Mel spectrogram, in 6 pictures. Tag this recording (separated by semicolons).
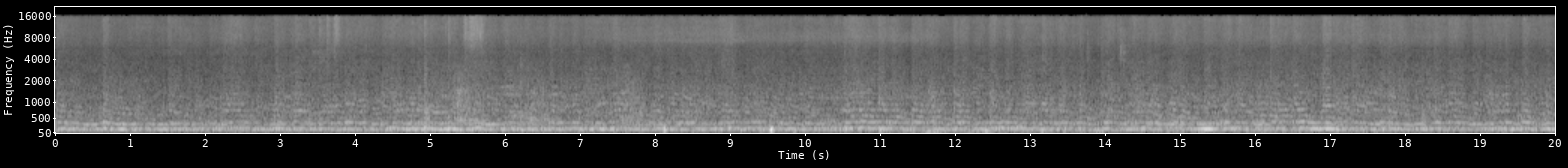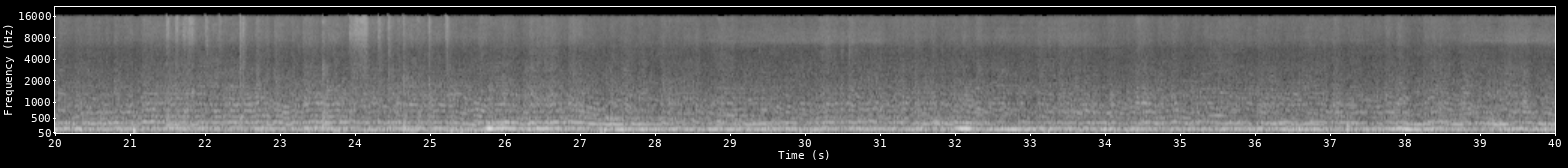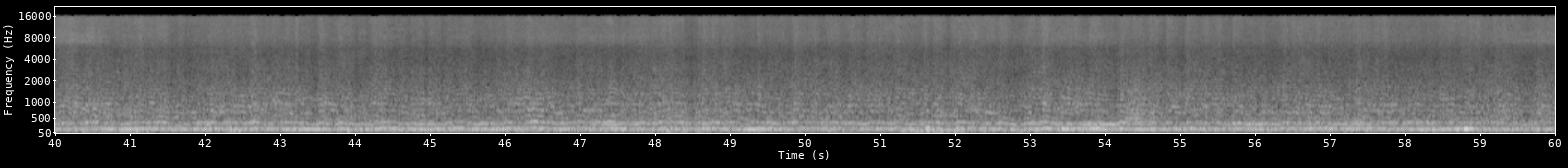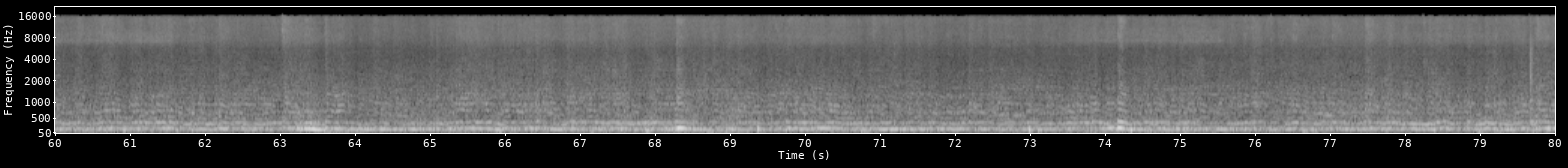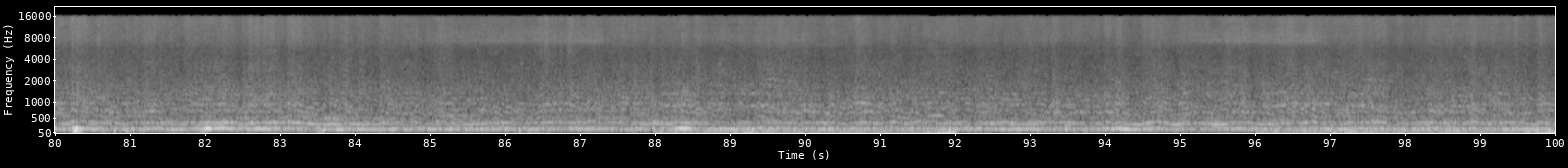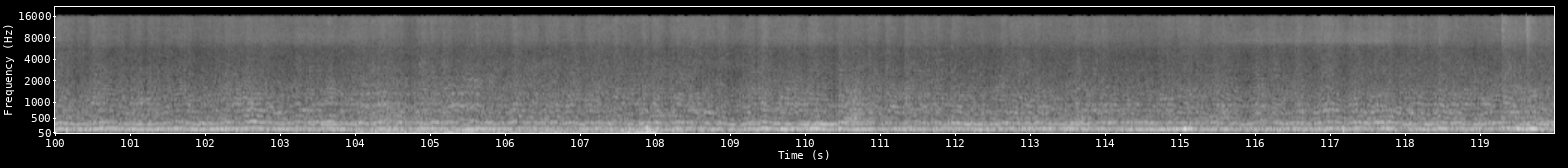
flies; summer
